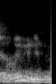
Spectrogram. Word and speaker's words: aluminium: That's how the British also pronounce it.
